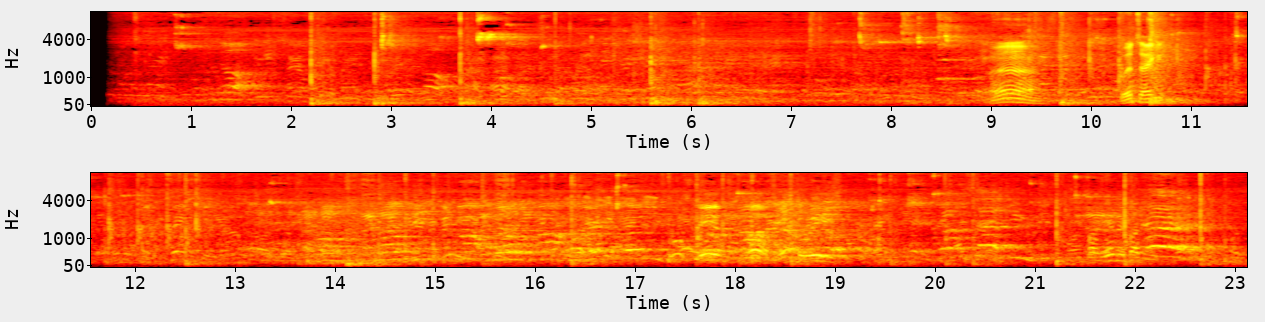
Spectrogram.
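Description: A basketball bounces repeatedly on a hard floor in a large echoing gym.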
